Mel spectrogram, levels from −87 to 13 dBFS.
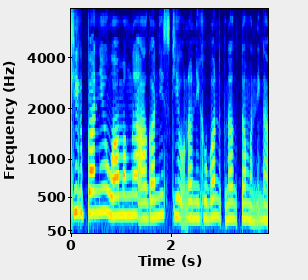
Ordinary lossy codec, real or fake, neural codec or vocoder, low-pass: none; real; none; none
